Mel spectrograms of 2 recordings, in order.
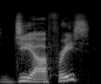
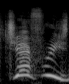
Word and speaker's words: Jefferies: And she goes, Geoffrey's. And I'm like, no! It's Jefferies. No one's ever pronounced that Geoffrey, you fucking...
